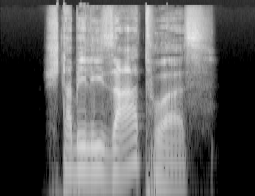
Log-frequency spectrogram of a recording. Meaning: genitive singular of Stabilisator
- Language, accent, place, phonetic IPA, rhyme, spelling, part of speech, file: German, Germany, Berlin, [ʃtabiliˈzaːtoːɐ̯s], -aːtoːɐ̯s, Stabilisators, noun, De-Stabilisators.ogg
